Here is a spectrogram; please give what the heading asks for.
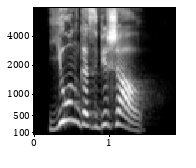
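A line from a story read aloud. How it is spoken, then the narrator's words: Alarmed shout, navigator. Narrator (Russian): закричал штурман, увидев удаляющуюся шлюпку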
